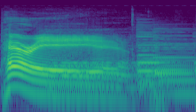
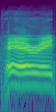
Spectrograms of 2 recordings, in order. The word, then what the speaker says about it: Perry: And next to come along, ahead in the polls, Texas Governor Rick Perry. This is to the tune of the song Proud Mary, simply because Mary rhymes with Perry.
